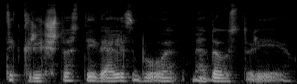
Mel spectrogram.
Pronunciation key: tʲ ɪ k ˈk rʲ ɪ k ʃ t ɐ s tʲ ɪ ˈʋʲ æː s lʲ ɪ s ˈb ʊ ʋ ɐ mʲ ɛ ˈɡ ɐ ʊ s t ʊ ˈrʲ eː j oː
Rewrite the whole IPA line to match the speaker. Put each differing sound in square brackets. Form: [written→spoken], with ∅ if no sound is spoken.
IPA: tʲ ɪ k ˈk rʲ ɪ k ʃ t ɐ s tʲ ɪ ˈʋʲ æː [s→∅] lʲ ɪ s ˈb ʊ ʋ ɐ mʲ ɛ [ˈɡ→ˈd] ɐ ʊ s t ʊ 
